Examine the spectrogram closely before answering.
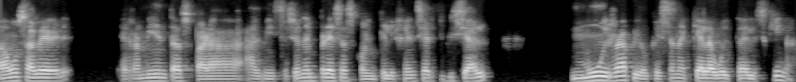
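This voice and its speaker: A man's normal speaking voice, medium in pitch, at a moderate pace with fairly even intonation. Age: 20s. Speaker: digital media entrepreneur. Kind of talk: interview.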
